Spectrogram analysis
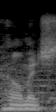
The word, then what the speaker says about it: homage: Don't pronounce the H.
